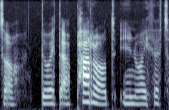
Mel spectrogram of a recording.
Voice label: "parod" Welsh

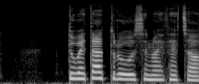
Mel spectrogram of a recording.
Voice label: "drws", Welsh

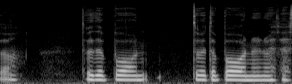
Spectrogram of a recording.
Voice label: "boon", Welsh

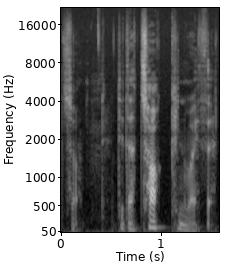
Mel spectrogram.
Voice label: "toc", Welsh

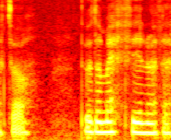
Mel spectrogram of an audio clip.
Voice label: "methu" Welsh

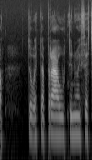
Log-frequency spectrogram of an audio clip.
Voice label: "brawd", Welsh

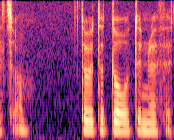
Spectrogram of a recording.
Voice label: "dod", Welsh

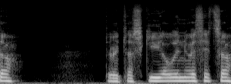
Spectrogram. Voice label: "sgil", Welsh

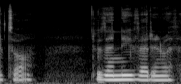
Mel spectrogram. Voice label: "nifer" Welsh

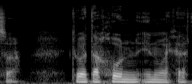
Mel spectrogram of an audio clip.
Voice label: "hwn" Welsh

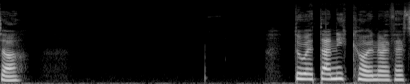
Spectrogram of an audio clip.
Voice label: "nico", Welsh

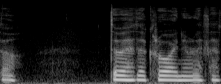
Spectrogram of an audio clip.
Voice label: "croen", Welsh

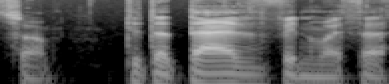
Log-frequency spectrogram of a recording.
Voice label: "deddf" Welsh

